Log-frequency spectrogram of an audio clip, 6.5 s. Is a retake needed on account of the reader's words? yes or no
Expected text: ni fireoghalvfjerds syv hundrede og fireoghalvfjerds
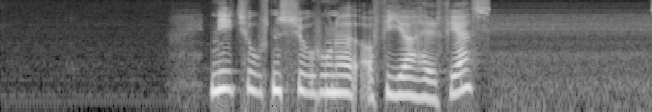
yes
